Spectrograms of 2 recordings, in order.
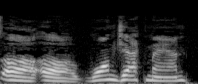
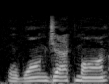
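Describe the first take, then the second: First: The last syllable has the vowel of 'man'. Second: The last syllable has the vowel of 'mon'. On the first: "The movie calls him Man all the time" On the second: "Many times I've heard people pronounce his name as Mon"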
